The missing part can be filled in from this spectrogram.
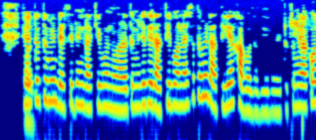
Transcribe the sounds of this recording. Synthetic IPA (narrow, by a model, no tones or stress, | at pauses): hejtʊtumibesidinɹakʰibɔnʊwaɹɛtumizodiɹatibɔnajsatumiɹatiɛkʰabɔloɡibɔɦetutumiako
